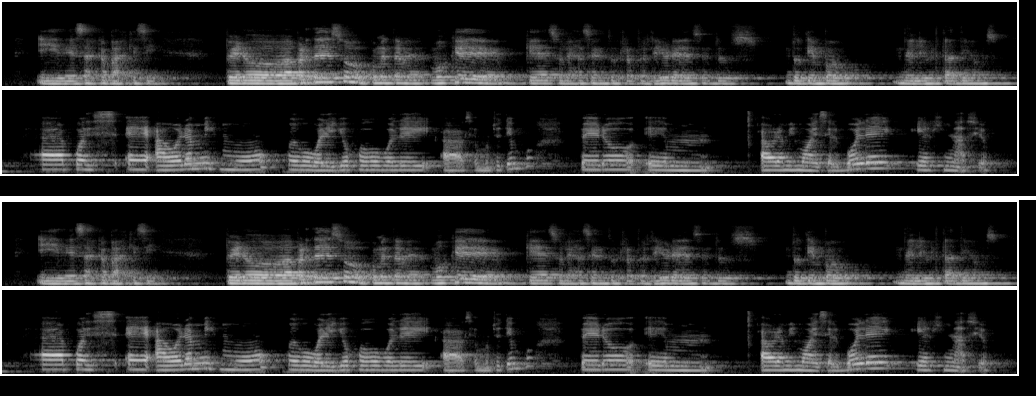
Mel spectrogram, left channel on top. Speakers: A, on the left; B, on the right.
A: y de esas capaz que sí. Pero aparte de eso, coméntame, ¿vos qué, qué solés hacer en tus ratos libres, en tus, en tu tiempo de libertad, digamos?
B: Ah, pues eh, ahora mismo juego volei. Yo juego volei hace mucho tiempo, pero em, ahora mismo es el volei y el gimnasio.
